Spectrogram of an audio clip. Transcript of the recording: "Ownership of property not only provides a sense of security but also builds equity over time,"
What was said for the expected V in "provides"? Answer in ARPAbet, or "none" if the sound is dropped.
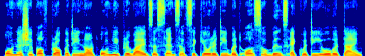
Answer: V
